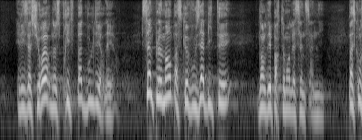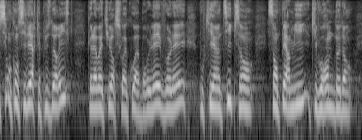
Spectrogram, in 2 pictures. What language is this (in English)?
French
